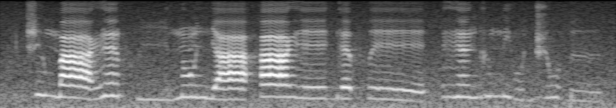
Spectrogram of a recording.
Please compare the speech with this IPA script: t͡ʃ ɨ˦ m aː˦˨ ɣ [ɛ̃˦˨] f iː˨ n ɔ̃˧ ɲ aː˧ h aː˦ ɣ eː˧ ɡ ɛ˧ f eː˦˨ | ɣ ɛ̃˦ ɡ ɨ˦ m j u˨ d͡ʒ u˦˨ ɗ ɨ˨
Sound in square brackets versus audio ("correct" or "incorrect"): incorrect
